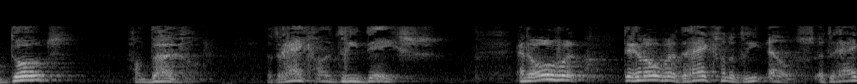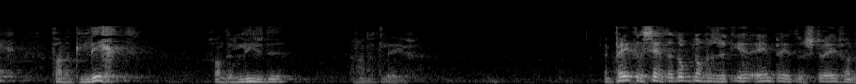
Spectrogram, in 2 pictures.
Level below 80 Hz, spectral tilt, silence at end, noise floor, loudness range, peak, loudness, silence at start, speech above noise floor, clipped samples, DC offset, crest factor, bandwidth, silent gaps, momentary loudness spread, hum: -72 dBFS; -5.5 dB/octave; 0 s; -62 dBFS; 12 LU; -12 dBFS; -30 LUFS; 0 s; 32 dB; under 0.1%; under 0.1%; 20 dB; 6.4 kHz; none; 21 LU; none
